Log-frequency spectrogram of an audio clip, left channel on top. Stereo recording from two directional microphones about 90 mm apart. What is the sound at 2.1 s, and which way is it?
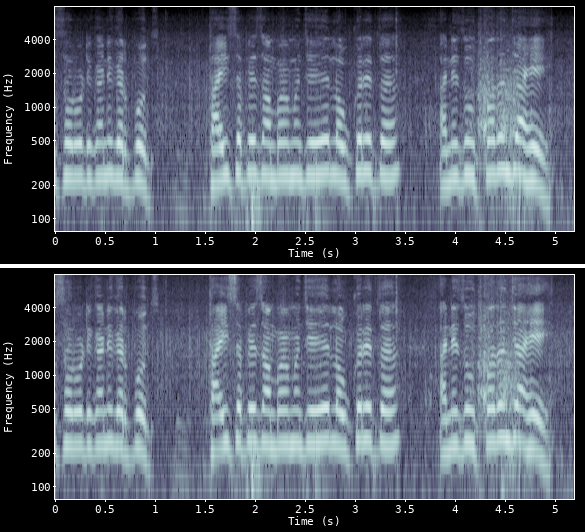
Speech, centre (ahead or behind).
